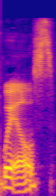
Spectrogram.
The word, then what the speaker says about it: Wales: Yeah, the 69% is the Celtic origin, which is combined Scotland, Ireland, and Wales.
